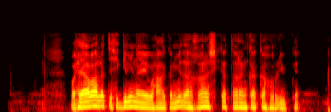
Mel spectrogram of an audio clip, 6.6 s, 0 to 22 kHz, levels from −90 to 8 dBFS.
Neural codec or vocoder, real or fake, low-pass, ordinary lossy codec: none; real; 7.2 kHz; MP3, 96 kbps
